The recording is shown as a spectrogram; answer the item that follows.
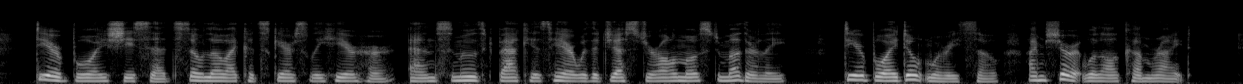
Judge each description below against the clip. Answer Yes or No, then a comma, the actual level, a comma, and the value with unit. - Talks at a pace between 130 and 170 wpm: Yes, average, 160 wpm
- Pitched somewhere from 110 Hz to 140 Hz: No, medium, 155 Hz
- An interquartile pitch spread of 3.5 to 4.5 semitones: No, average, 2.7 semitones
